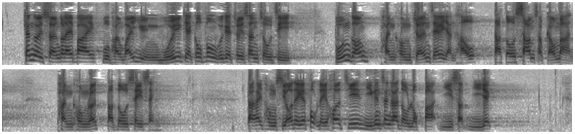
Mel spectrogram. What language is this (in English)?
Cantonese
